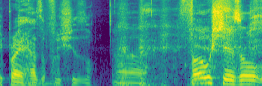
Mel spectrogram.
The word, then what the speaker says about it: faux: well, it's spelled F-A-U-X, which is like fake. Fake, yeah. So How do faux you shizzle. how do you, Faux. It's pronounced faux. Faux? Is it faux? Yeah. Like faux leather.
